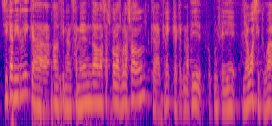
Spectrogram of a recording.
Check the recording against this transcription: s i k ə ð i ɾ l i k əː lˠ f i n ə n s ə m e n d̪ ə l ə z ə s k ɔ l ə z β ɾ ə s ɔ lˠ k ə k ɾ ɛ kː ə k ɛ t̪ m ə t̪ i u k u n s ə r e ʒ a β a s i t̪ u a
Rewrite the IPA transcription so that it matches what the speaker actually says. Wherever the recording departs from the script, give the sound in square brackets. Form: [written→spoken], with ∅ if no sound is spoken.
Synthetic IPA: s i k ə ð i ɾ l i k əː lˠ f i n ə n s ə m e n d̪ ə l ə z ə s k ɔ l ə z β ɾ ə s ɔ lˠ k ə k ɾ ɛ kː ə k ɛ t̪ m ə t̪ i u k u n s ə [r→ʎ] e ʒ a [β→w] a s i t̪ u a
